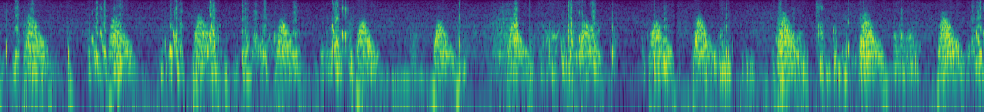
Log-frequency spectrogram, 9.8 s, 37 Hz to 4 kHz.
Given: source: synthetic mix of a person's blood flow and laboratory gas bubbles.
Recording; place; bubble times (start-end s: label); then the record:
Doppler ultrasound of blood flow; subclavian vein
0.03-0.41 s: bubbles
0.66-0.72 s: bubbles
0.86-1.27 s: bubbles
1.58-1.85 s: bubbles
2.03-2.28 s: bubbles
2.35-2.87 s: bubbles
2.90-3.00 s: bubbles
3.25-3.78 s: bubbles
4.11-4.18 s: bubbles
4.53-4.67 s: bubbles
5.29-5.87 s: bubbles
5.90-6.01 s: bubbles
6.10-6.19 s: bubbles
6.41-6.73 s: bubbles
7.11-7.33 s: bubbles
7.75-8.09 s: bubbles
8.16-8.70 s: bubbles
8.93-9.21 s: bubbles
9.66-9.85 s: bubbles
From the record:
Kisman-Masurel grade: 242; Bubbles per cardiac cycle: several, 3 to 8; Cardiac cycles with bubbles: 100%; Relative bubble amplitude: moderate (0.250 to 0.450); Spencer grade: 3 (all of the cardiac periods contain showers or single bubble signals, but not dominating or overriding the cardiac motion signals); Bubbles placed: anywhere in the cardiac cycle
